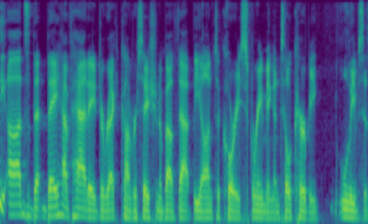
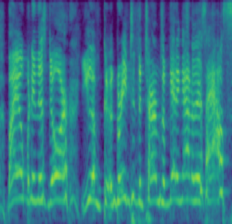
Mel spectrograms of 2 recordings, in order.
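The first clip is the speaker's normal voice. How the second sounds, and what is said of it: Impression of the character Takori. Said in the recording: “I love your Takori impression. That's so good.”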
